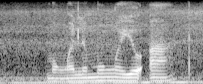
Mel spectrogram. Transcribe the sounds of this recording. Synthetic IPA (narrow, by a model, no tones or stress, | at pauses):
mʊŋwɛlɪmʊŋwɛjoʔa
